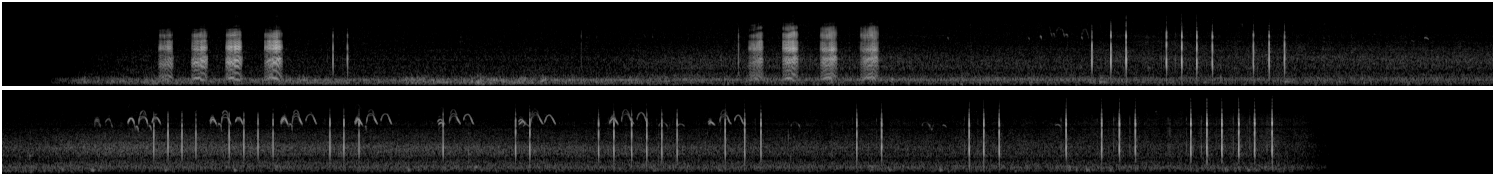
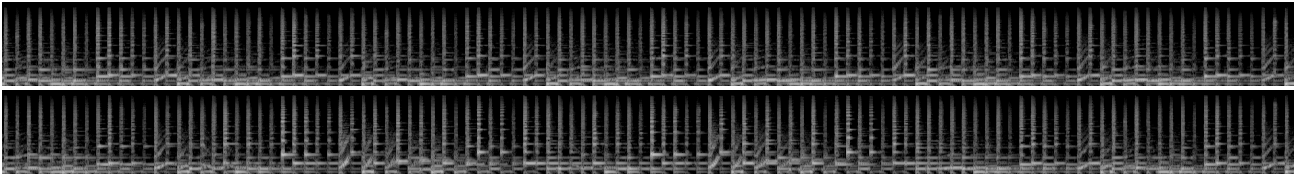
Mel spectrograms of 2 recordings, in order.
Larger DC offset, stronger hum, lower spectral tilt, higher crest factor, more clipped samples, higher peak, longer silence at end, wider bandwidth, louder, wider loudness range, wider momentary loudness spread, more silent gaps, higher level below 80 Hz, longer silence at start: neither; neither; second, -0.5 dB/octave vs -4 dB/octave; first, 34 dB vs 24 dB; neither; first, 0 dBFS vs -4 dBFS; first, 2.15 s vs 0 s; first, over 20 kHz vs 17 kHz; about the same, -29 LUFS vs -27 LUFS; first, 12 LU vs 2 LU; first, 24 LU vs 5 LU; neither; second, -80 dBFS vs -48 dBFS; first, 1.1 s vs 0 s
